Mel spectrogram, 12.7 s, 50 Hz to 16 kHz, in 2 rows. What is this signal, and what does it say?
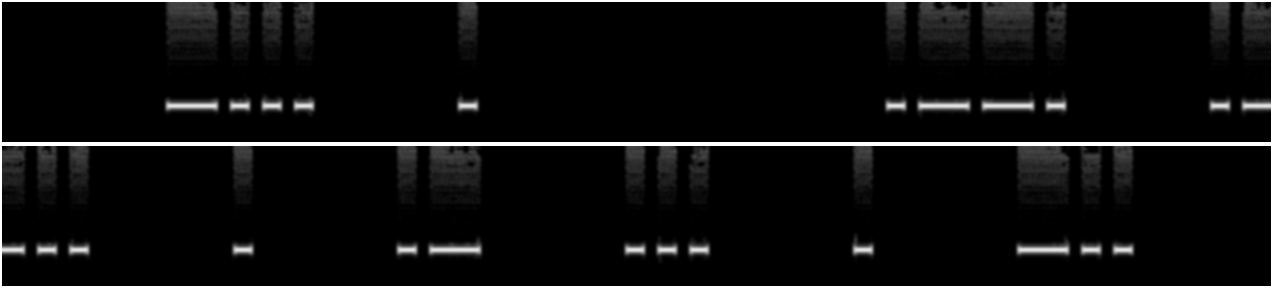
Morse code, heard as a keyed tone, about 15 wpm, spaced as for 8 wpm, 1000 Hz. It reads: BE PLEASED
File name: qotdfiles / 8wpm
